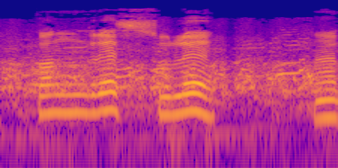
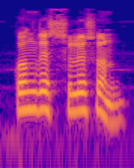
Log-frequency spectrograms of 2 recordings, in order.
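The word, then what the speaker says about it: Congratulation: বলছি স্যার ওটা আছে লেখা আছে কংগ্রেস কংগ্রেস কংগ্রেস চুলে কংগ্রেস চুলে শোন কংগ্রাচুলেশন স্যার ওটা আছে কংগ্রাচুলেশন তোরটাও হয়নি তোরও আজকে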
